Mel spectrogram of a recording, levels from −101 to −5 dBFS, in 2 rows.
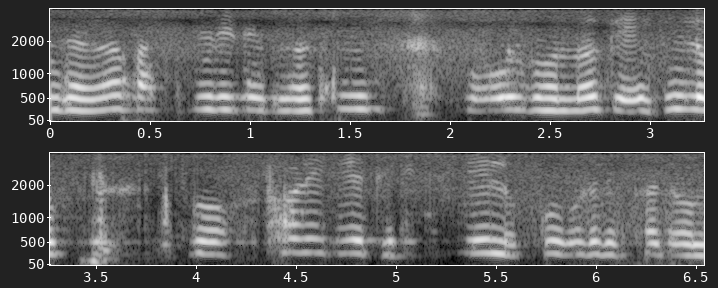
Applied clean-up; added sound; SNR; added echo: neural mask model Resemble Enhance denoiser.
